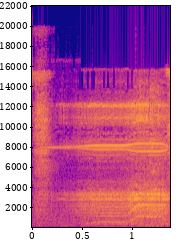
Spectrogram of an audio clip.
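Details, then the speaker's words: RC4WD Earth Digger 360L 1/14 RC hydraulic excavator: oil pump, mixed to switch on when the boom channel moves, kicks in after a slight delay with a thin raspy whir swelling as the boom moves; starting normally. "can see you can hear the pump come on. Now there is a little delay, but I don't have to leave the pump on all the time."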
